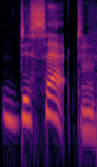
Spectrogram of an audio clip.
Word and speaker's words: dissect: all over us because she was saying look it's it's got two s's in it it's pronounced dissect but that one has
